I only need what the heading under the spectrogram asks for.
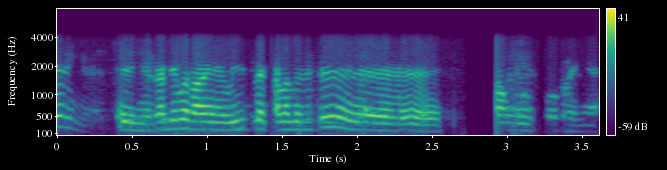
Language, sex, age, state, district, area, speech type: Tamil, male, 18-30, Tamil Nadu, Sivaganga, rural, conversation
